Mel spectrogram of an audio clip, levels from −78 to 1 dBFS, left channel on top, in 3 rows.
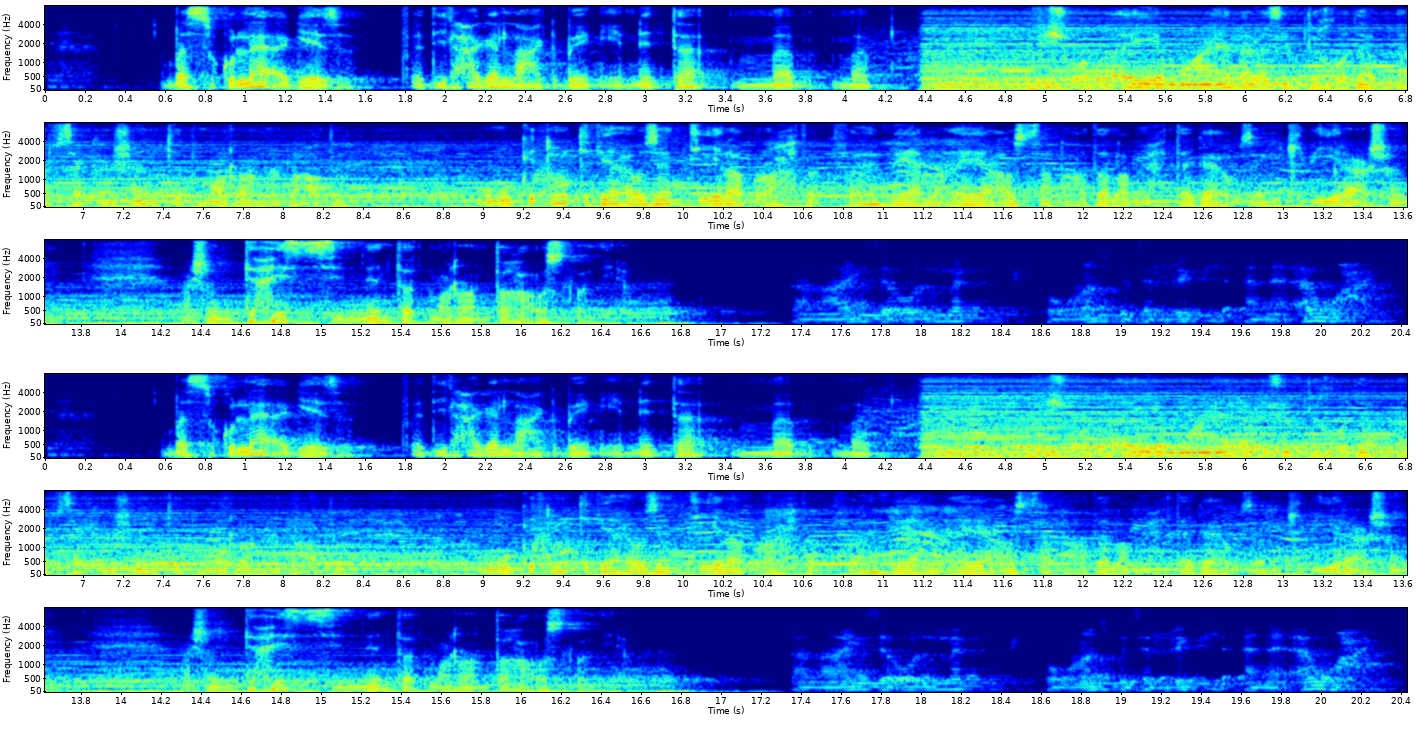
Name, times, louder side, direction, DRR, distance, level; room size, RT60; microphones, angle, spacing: voice 1, 0.6-1.6 1.8-4.1 4.5-16.6, left 3 dB, 20° left, 13 dB, 0.4 m, -26 dB
sound 1, 4.1-13.5, right 2 dB, 55° right, 1.8 m, -37 dB
sound 2, 4.4-15.6, equal, 10° right, 0.9 m, -27 dB
sound 3, 4.8-16.8, left 1 dB, 85° left, 1.1 m, -32 dB
voice 2, 9.3-10.1 17.3-18.2 18.6-20.2, right 1 dB, 80° right, 1 dB, 3.6 m, -44 dB
18.0 x 7.0 x 4.3 m, 0.82 s
head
